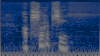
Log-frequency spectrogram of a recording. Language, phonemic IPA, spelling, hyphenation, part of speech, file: Dutch, /ˌɑpˈsɔrp.si/, absorptie, ab‧sorp‧tie, noun, Nl-absorptie.ogg
- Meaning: absorption, act or process of absorbing or sucking in something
